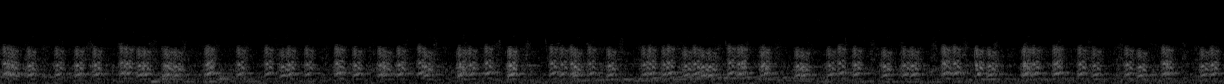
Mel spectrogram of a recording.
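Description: Dogs running around in Animal Well, their rapid, steady yipping and whimpering sounds repeating throughout, moderately quiet under a continuous game soundscape.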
